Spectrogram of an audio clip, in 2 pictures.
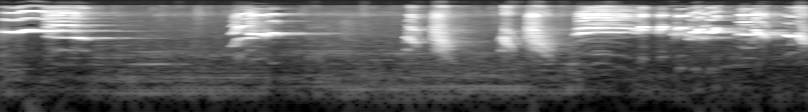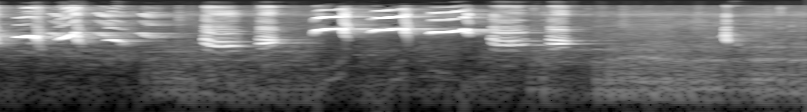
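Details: Oriental magpie-robin singing: loud whistled and squawky phrases with sharp upward sweeps, dense bursts of varied notes between pauses, with a faint low hum underneath.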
